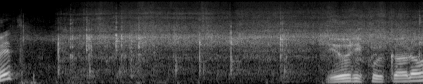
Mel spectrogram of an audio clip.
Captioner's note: pan sizzling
